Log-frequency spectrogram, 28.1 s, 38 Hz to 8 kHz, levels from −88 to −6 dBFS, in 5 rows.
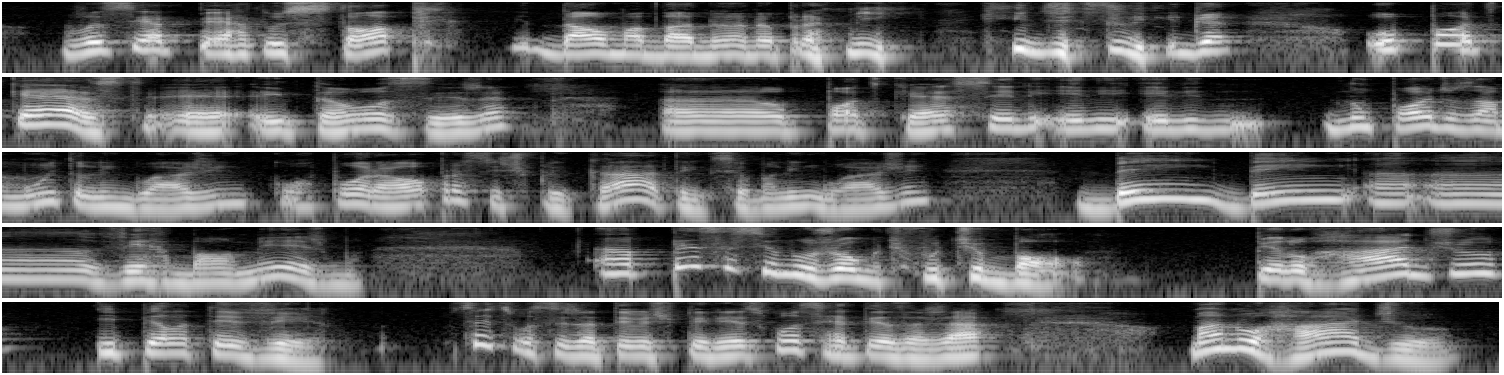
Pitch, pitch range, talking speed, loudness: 155 Hz, 135-190 Hz, 145 wpm, -20 LUFS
